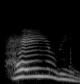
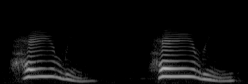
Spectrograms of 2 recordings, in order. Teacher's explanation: syllable hail is pronounced louder and longer than lee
